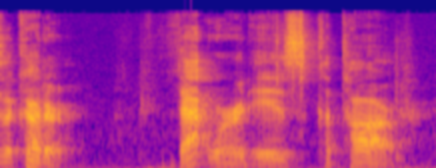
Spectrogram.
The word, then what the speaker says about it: Qatar: it out right across the screen most Americans pronounce that word by saying cutter no it's not cutter this is a cutter that word is kuitar it's a country in the Middle East Qatar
